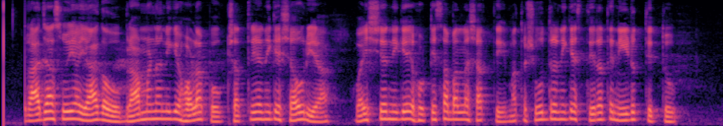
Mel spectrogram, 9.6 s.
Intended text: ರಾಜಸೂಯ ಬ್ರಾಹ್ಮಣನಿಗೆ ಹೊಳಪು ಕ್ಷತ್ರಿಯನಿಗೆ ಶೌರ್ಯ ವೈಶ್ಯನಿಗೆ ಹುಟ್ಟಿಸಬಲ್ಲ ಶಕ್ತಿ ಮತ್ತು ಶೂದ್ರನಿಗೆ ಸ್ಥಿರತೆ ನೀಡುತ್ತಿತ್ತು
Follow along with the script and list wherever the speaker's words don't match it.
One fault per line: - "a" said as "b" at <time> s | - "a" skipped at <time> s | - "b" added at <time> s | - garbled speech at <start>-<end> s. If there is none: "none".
- "ಯಾಗವು" added at 1.1 s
